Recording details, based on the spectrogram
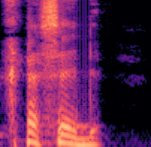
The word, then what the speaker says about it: Chesed: K-E-E. Ki. Tov, T-O-V, Le, L-E, Olam, O-L-A-W-M, and then the word Chesed, that H with a dot under it, E-S-E-D.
